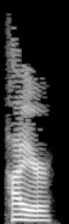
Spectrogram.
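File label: "hier", English, British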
